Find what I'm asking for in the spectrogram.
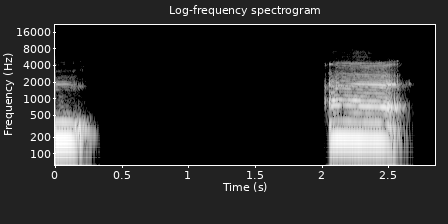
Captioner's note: silence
